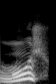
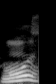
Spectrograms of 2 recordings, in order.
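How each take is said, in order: First: The word ends in a voiceless hissing sh sound. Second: The word ends in a voiced buzzing z sound. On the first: This is how the word is actually said. "দন্তস্বয়ের মতো কেন হলো মুশ" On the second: This is how the spelling suggests it is said. "এটার উচ্চারণ হওয়ার দরকার ছিল মুজ"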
